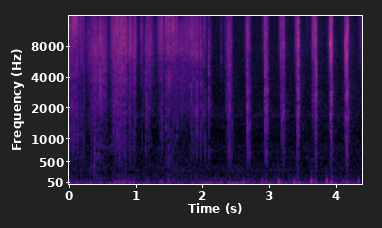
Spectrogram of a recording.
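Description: Fingernails scratch and rub along a pink nylon fishnet arm warmer worn on the forearm, its thin open net fabric stretched over skin. A dense, continuous bright rustle of scratching gives way to a series of separate, quick, crisp scratch strokes, all over a faint low rumble.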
